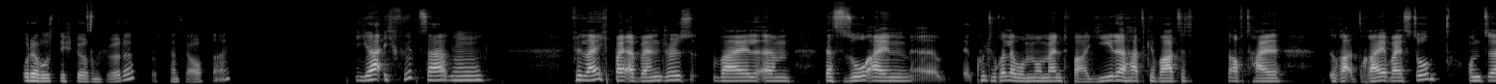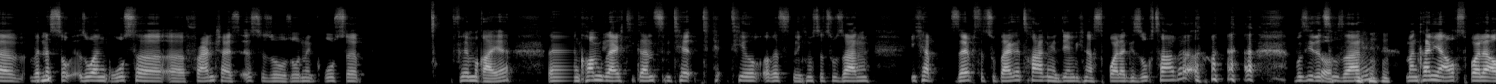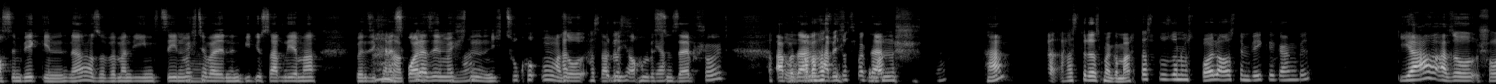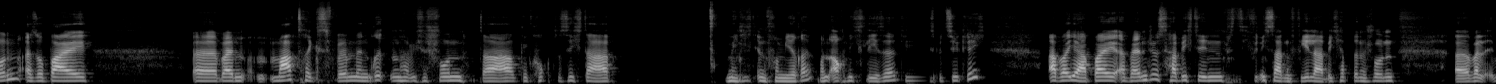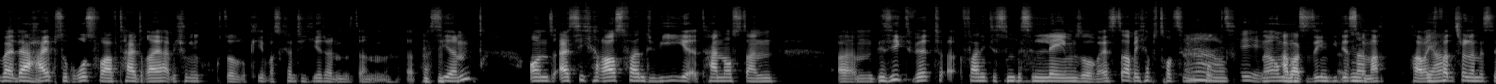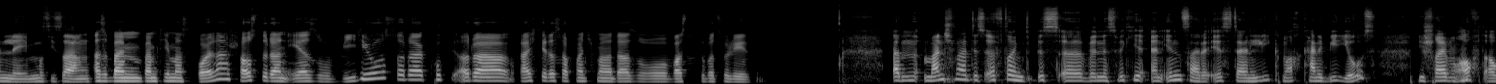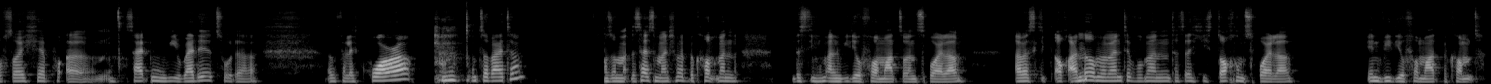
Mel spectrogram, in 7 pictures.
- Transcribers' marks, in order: background speech; other background noise; laugh; giggle; giggle; in English: "lame"; in English: "lame"; throat clearing
- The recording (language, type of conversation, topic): German, podcast, Wie gehst du mal ganz ehrlich mit Spoilern um?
